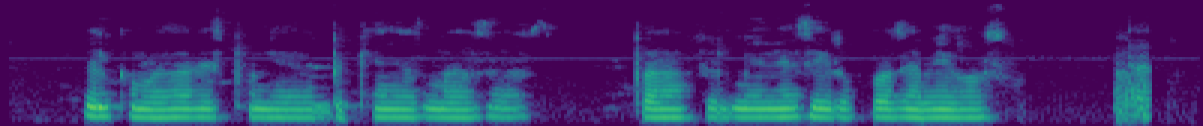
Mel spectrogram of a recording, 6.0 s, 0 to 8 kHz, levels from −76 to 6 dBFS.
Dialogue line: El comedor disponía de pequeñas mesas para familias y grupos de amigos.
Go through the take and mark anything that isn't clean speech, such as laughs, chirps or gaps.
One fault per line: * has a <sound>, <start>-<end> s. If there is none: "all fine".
* has a laugh, 5.6-5.8 s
